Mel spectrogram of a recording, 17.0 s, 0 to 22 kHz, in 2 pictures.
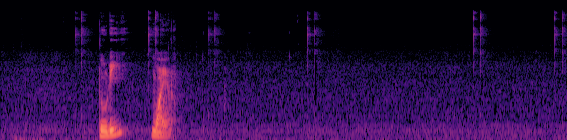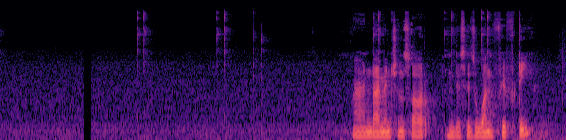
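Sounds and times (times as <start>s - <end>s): faint room hiss: 0.0s - 17.0s.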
